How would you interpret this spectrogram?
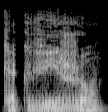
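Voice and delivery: very deliberate low delivery; Каланте, slowly. A narrator's reading. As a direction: begin slowly and coolly. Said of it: "медленно сказала Каланте".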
